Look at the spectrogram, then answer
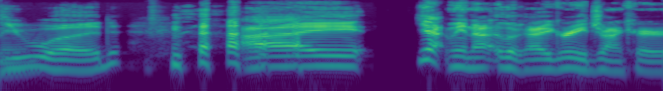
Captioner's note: laughing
